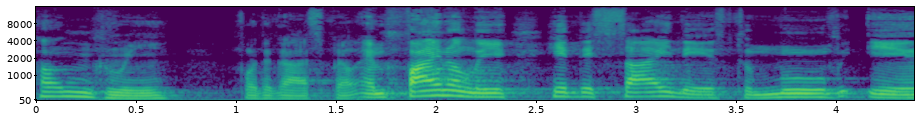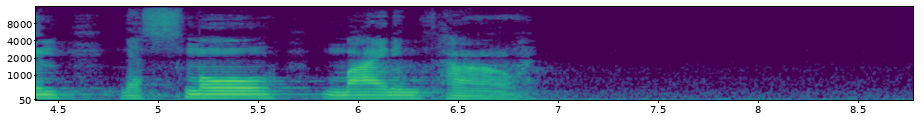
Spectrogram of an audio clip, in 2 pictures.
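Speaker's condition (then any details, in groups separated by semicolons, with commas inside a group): Cleft lip and palate; congenital, severe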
